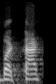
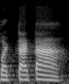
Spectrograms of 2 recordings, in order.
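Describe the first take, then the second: First: The word ends without its final vowel. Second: The word ends with its final vowel. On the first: The speaker calls it wrong. "अगं बटाट नाही ग" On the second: The speaker calls it right.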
